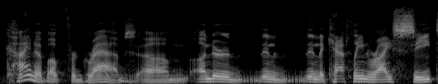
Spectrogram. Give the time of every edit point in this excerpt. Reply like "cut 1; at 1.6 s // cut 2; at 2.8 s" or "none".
cut 1; at 2.7 s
